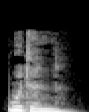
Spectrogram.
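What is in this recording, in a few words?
"wooden", British English; Time, history; Thời gian, lịch sử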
